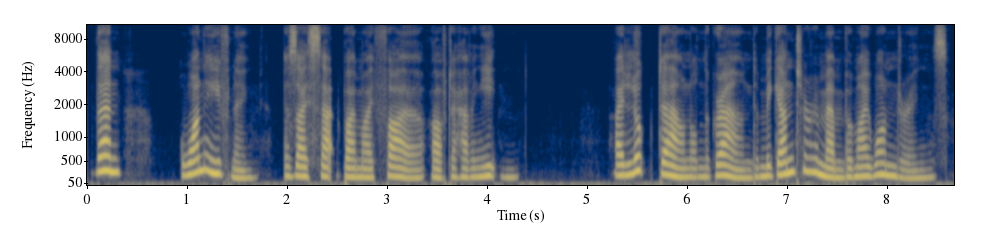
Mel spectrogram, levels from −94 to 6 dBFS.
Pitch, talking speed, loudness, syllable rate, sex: 200 Hz, 165 wpm, -18 LUFS, 5.3 syllables/s, female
